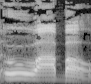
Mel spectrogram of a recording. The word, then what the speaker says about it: Uwabo: Uwabu. – Uwabu. – Uwabo. – Uwabo. – U-W-A-B-O.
